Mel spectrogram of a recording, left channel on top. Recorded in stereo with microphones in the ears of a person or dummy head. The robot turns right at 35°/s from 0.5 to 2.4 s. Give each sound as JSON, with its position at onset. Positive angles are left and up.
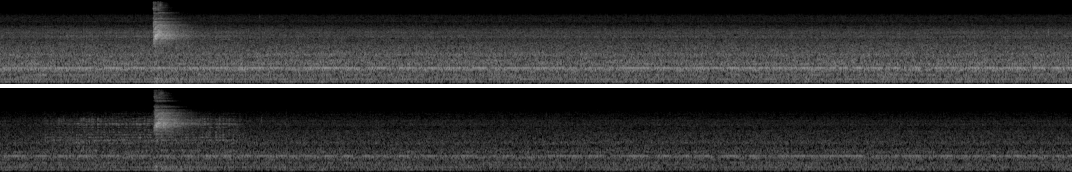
{"t": 1.5, "sound": "a clunk", "side_deg": 45, "distance_m": 3.0}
